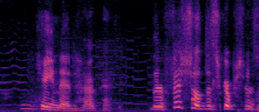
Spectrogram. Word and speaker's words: canid: Canid. Canid.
